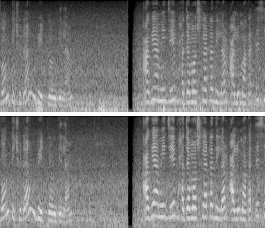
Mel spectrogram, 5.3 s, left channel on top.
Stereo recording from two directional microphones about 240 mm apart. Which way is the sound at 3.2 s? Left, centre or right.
Left.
